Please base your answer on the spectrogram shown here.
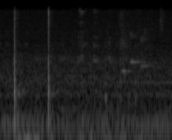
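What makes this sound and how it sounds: Two sharp, hollow flicks on the bottom of a freshly baked Korean cream cheese garlic bread loaf, knocked close to the mic, each dying away almost at once over a steady low hum. The hollow, empty sound shows the loaf is fully cooked; a dull sound would mean it is not yet done.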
